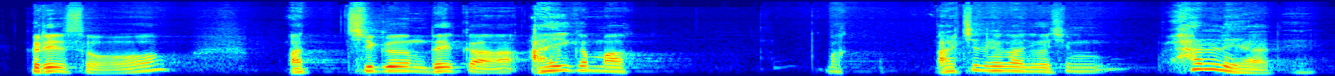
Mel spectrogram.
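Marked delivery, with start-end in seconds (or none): none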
